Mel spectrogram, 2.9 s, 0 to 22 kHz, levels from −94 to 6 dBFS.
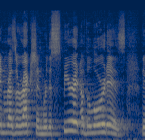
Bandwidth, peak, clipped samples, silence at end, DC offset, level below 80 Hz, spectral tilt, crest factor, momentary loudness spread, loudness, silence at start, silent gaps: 16 kHz; -18 dBFS; under 0.1%; 0 s; under 0.1%; -80 dBFS; -3 dB/octave; 18 dB; 10 LU; -35 LUFS; 0 s; none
